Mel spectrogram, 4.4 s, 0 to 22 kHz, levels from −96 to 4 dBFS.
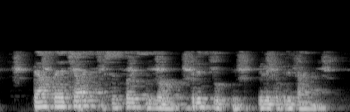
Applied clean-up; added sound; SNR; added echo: classical method WPE with log-MMSE.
